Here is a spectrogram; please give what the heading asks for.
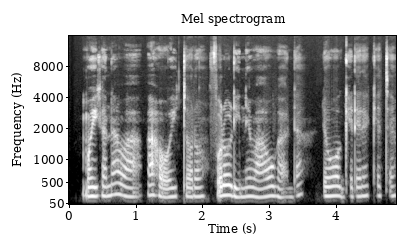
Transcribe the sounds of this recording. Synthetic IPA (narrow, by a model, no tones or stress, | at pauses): moiɣanawaːɦɔitɔɾɔfoɾoɾinewaoɣada | newɔɡeɾeɾeketɛ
